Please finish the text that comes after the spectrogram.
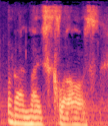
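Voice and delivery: ordinary talk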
